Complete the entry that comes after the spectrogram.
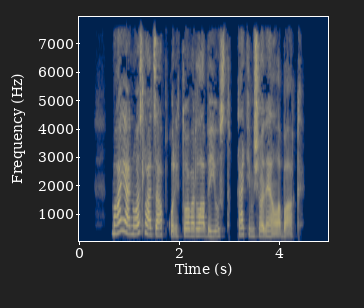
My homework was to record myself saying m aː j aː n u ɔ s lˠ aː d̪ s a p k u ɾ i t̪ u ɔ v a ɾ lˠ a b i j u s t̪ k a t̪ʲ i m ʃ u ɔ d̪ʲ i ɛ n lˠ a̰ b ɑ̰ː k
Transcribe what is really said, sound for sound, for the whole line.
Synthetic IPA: m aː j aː n u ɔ s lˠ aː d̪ z a p k u ɾ i t̪ u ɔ v a ɾ lˠ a b i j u s t̪ k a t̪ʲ i m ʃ u ɔ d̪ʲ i ɛ n lˠ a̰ b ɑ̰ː k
